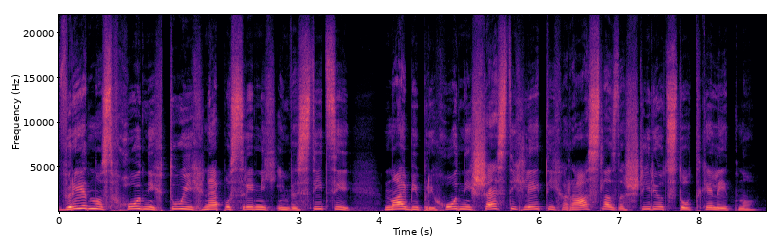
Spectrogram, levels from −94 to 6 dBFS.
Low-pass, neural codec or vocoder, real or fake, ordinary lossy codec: none; none; real; none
